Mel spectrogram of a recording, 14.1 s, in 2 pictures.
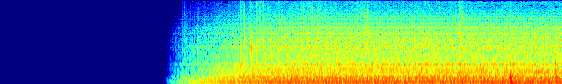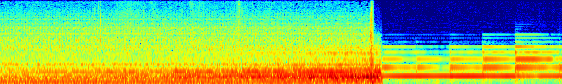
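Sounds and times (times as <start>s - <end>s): car engine idling: 2.2s - 11.8s.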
